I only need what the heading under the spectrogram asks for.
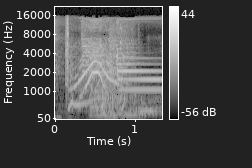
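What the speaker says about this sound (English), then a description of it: "That chime just now." A bright electronic chime from the video game Danganronpa: Goodbye Despair, sounding as a single rising-and-falling tone that settles into steady sustained notes, clear and alone with no talk.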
